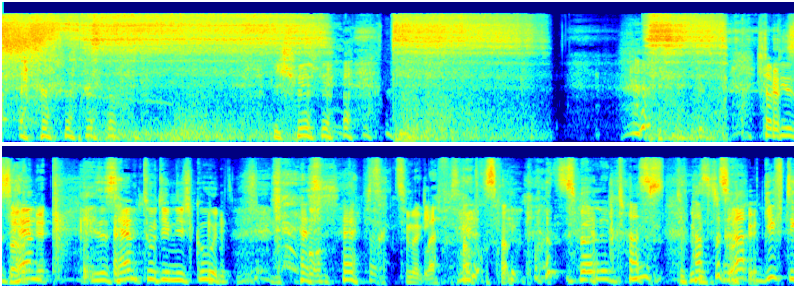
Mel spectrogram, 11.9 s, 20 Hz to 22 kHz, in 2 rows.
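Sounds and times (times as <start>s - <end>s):
laughter: 0.0s - 1.2s, 1.9s - 3.0s, 4.6s - 11.8s
voice imitating a snake's hiss: 0.0s - 4.2s, 4.8s - 5.6s
speech: 0.1s - 3.5s, 5.7s - 11.8s.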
